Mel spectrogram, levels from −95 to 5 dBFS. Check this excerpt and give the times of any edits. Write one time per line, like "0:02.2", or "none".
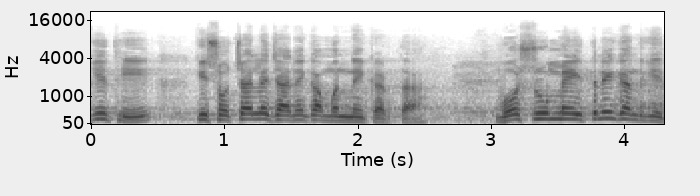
none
